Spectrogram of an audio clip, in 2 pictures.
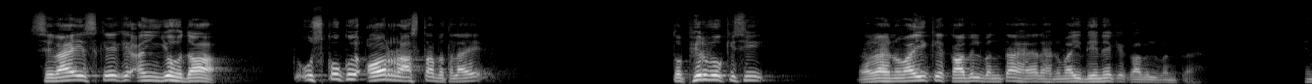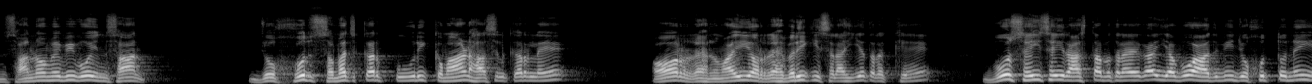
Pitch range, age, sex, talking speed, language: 150-200 Hz, 60-79, male, 140 wpm, Urdu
